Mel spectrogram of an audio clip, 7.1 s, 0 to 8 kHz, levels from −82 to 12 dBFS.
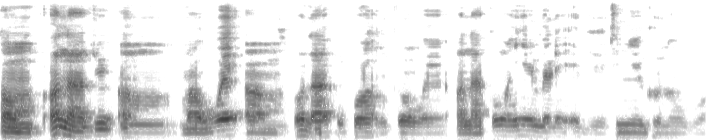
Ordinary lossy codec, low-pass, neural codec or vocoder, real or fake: Opus, 64 kbps; 7.2 kHz; none; real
